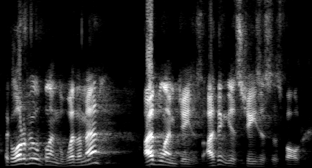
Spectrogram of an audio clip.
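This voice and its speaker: A young man, a personal trainer with a bit of a cold, jokes and chats casually during his workout, thinking aloud between sets in a rambling vlog style. He talks fast with big pitch swings, and his slightly high voice is fairly bright yet husky.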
